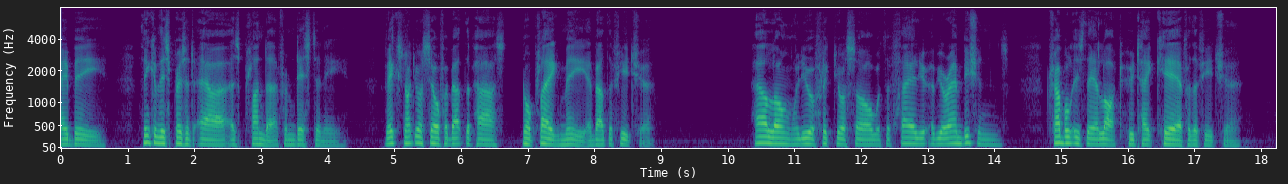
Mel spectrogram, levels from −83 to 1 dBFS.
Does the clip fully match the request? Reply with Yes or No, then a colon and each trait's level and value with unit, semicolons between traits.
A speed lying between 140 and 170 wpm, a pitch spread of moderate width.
Yes: average, 150 wpm; average, 3.2 semitones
